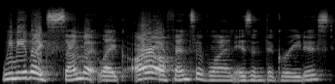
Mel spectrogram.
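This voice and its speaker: Over a very clean recording with a silent background, a woman with an unremarkable speaking voice talks at a moderate pace, with a fairly high pitch and lively intonation. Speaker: podcast co-host. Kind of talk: casual chat.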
